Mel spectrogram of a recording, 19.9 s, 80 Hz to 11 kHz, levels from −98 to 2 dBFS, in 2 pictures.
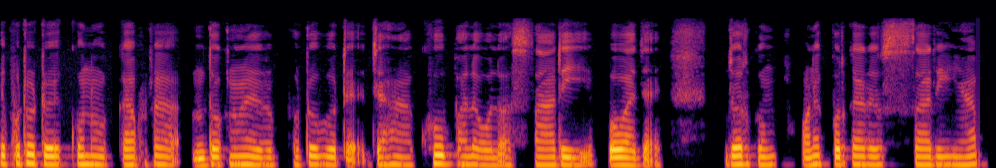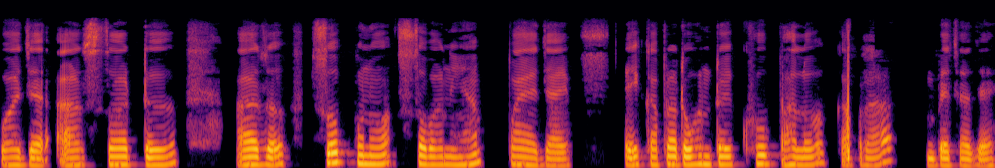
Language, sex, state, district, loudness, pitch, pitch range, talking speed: Bengali, male, West Bengal, Jhargram, -19 LUFS, 155 Hz, 145-160 Hz, 135 wpm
